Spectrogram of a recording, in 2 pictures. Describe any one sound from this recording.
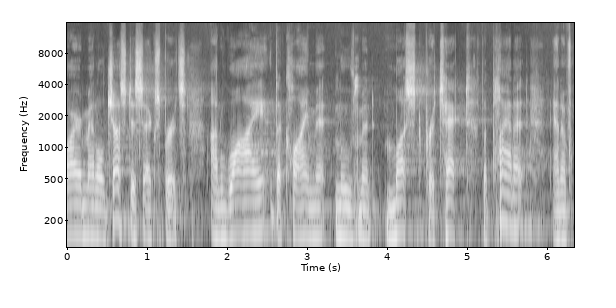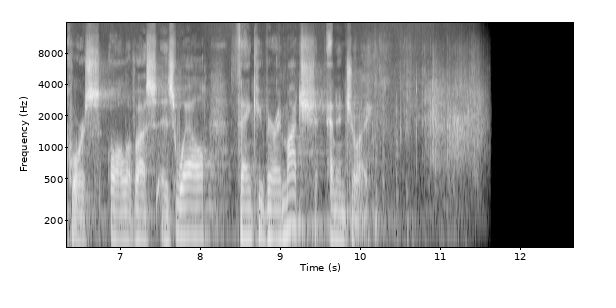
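An elderly man speaks calmly into a microphone, heard through loudspeakers in a large hall.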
